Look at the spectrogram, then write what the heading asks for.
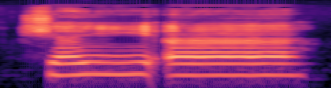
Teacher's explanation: kita ganti fathatain ini menjadi fathah, lalu kita baca panjang satu alif atau dua harokat. Ya, jadi tanwinnya diganti dengan alif. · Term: mad iwad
